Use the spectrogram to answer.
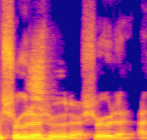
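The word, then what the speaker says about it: Schröder: is how you say his name schroeder intruder schroeder i said it right i was saying schroeder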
